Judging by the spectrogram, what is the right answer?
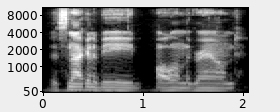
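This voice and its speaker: A young man co-hosting a casual gaming podcast, rambling excitedly and restarting his sentences. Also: low-pitched, normal speed, clear, resonant tone, no echo, clean studio sound. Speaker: podcast co-host.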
